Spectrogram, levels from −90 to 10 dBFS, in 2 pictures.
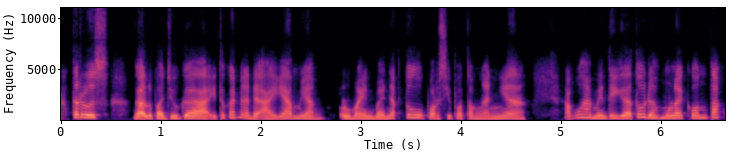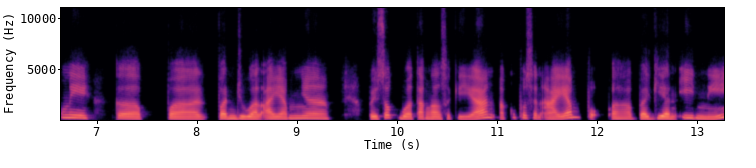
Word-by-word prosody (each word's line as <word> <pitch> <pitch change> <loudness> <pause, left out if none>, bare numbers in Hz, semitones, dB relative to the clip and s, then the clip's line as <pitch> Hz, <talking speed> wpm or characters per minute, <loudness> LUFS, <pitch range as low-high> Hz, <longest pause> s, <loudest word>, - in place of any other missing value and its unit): Terus, 275 -3 +4 0.2
nggak - - +9
lupa 230 -1 +5
juga, 230 +2 +4 0.2
itu - - -5
kan 275 - +1
ada 215 -3 +1
ayam 210 +4 0
yang 205 -2 -1 0.2
lumayan 210 -1 +1
banyak 205 +3 0
tuh 275 -2 +2
porsi 220 -2 -2
potongannya. 210 -1 -2 0.4
Aku 245 - -3
H-3 245 -3 +3
tuh 310 0 +1
udah 265 -2 +3
mulai 240 -1 +3
kontak 255 +3 -1
nih 255 -3 -1 0.2
ke 205 -2 0 0.2
pe 215 - +1 0.4
penjual 210 -2 +1
ayamnya. 220 +2 -1 0.6
Besok 205 +6 -1
buat 205 -1 +1
tanggal 205 -1 -1
sekian, 210 +7 0
aku 305 - -9
pesan 240 -3 -5
ayam 230 +8 +1
puk - - -7 0.2
eee, 210 0 -3
bagian 210 0 +3
ini 225 -6 -3
220 Hz, 165 wpm, -21 LUFS, 205-245 Hz, 0.6 s, nggak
